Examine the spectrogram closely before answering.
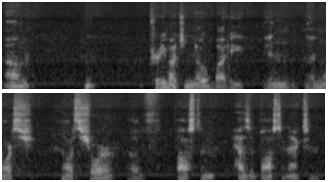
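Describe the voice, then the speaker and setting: A man's voice: fairly low pitch, steady tone, takes it slowly, gravelly, a little mellow, a little hiss or hum, low-quality recording. A man with a light Massachusetts accent, a guest in a casual live chat, correcting people in a plain, matter-of-fact way.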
